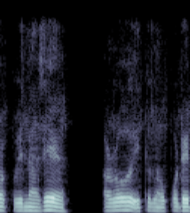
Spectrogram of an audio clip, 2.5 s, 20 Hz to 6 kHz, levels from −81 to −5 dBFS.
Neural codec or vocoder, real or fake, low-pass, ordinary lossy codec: codec, 16 kHz, 4.8 kbps, FACodec; fake; 5.4 kHz; none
